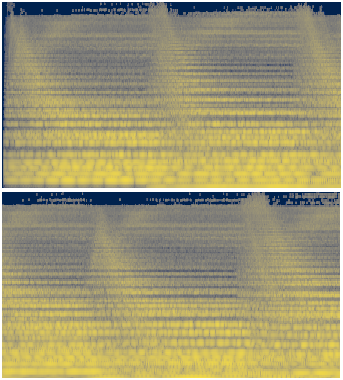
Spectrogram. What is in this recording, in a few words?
Falling Pad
